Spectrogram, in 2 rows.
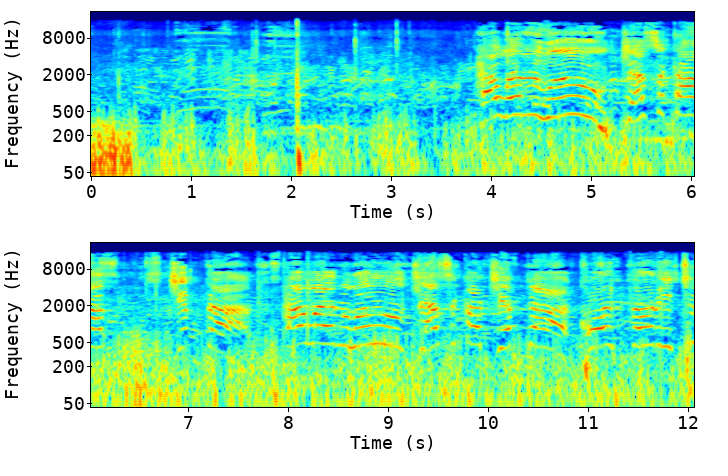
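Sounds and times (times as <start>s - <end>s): faint distant voices: 0.1s - 12.0s.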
